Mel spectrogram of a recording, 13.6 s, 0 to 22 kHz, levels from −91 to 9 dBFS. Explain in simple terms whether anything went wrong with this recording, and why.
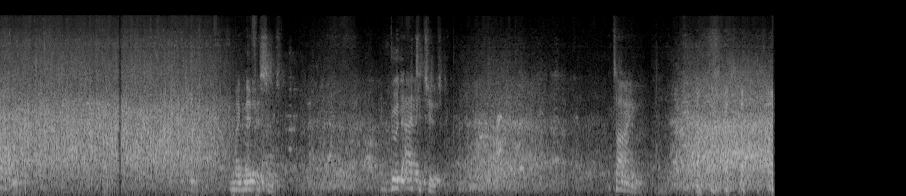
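Short concealed packet loss at 1.77 to 1.83 s: a small piece of the audio arrived too late to be played. The receiver covered the hole by stretching the sound just before it, so you hear a brief smear or wobble lasting about 50 ms.

An audio dropout to silence begins at 11.59 s and lasts to the end. The sound cuts off completely, leaving dead silence with no background noise at all. The input was likely lost, through a disconnected device, a broken link or an accidental mute.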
